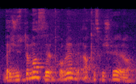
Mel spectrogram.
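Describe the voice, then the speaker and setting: Very fast and a little mellow, this rabbi's medium-pitched voice swings widely in pitch. He teaches women informally in a community hall, speaking conversationally with frequent repetitions and restarts while acting out quoted spouses. Echo and a faint hum are audible.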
